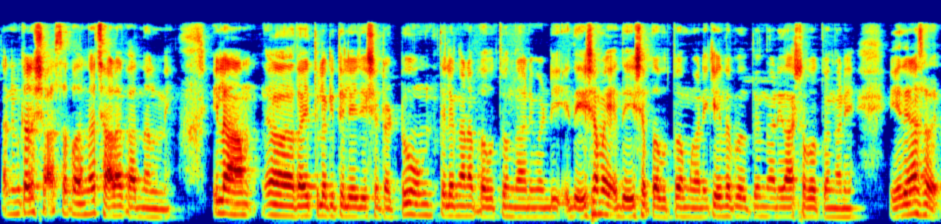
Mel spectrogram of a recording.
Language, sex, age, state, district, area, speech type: Telugu, male, 18-30, Telangana, Nalgonda, urban, spontaneous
